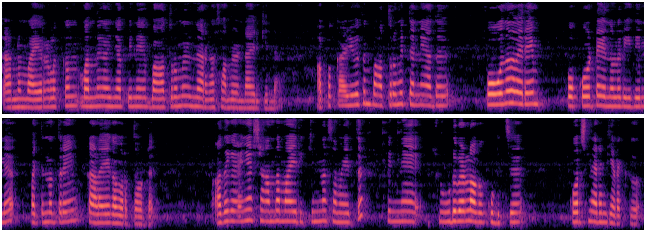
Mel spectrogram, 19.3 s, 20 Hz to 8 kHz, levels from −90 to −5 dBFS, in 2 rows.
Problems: none marked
